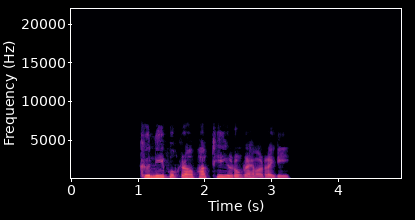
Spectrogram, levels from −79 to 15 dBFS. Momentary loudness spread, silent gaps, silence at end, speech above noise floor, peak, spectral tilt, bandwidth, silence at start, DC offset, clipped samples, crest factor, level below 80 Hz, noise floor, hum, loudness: 13 LU; none; 1.7 s; over 66 dB; -8 dBFS; -7.5 dB/octave; 7.2 kHz; 1.05 s; under 0.1%; under 0.1%; 20 dB; -68 dBFS; under -90 dBFS; none; -24 LUFS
